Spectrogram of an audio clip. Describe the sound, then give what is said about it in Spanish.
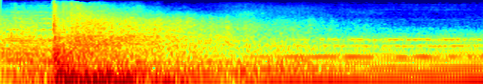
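The bow guns of the warship Hood fire a final salvo as the ship sinks after an explosion split its stern: one loud booming blast followed by a long, deep rumble that slowly fades. No voices are heard. “Mientras el Hood se hunde, la artillería de proa dispara la salva final.”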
